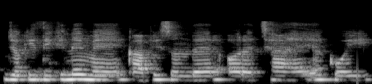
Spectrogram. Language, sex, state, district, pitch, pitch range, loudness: Hindi, female, Bihar, Jahanabad, 205 Hz, 200-220 Hz, -16 LUFS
